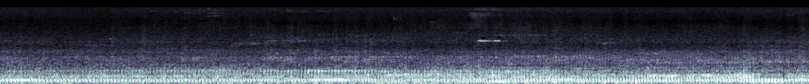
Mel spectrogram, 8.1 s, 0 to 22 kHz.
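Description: Yamaha R15 V2's single-cylinder engine running steadily while the motorcycle cruises in traffic.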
